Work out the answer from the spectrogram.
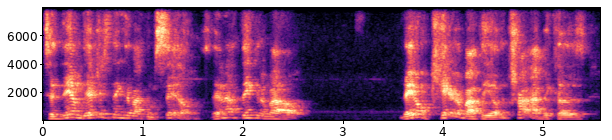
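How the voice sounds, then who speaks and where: A man's voice: on the high side, animated, fairly quick. Loose-talking man in a roomy room. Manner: loose, profane, corrects himself aloud. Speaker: show host. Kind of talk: casual history discussion. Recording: roomy echo.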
